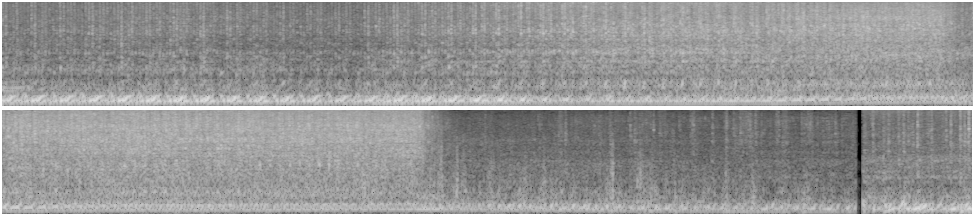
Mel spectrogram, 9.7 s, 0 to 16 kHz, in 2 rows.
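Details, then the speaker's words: LS V8-swapped Miata kart on its original tune, just unlocked: revs rise and fall with a slightly uneven, hesitant beat. The engine stumbles because it runs without oxygen sensor feedback. "that's the original tune just unlocked right there so okay that's not uh it's still stumbling a little bit because we"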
